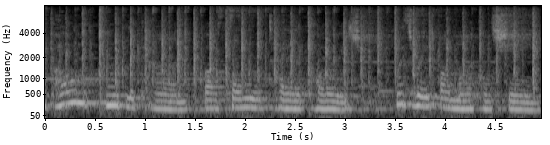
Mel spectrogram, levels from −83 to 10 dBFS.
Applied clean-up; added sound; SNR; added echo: none; Computer keyboard; 8 dB; reverberation time 2.8 s.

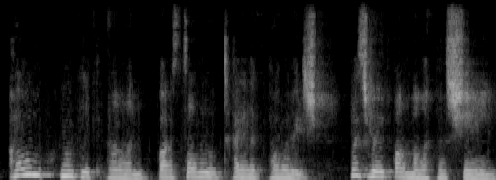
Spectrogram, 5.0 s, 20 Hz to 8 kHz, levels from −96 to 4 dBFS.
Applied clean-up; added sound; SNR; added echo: neural mask model DeepFilterNet 3.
